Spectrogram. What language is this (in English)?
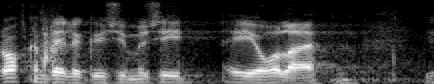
Estonian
